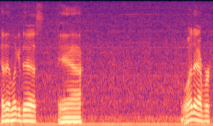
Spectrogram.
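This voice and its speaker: A man's voice: medium pitch, takes it slowly, a little mellow, lo-fi sound, a little hiss or hum. A man in his forties giving casual, laid-back gameplay commentary as a streamer, chatting back to his viewers. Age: 40s. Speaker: game streamer.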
